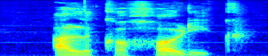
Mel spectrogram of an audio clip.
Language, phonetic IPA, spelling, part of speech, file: Polish, [ˌalkɔˈxɔlʲik], alkoholik, noun, Pl-alkoholik.ogg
